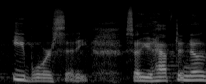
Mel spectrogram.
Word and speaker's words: Ybor City: And that's the way it's pronounced. It's not Ybor City, it's Ybor City.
